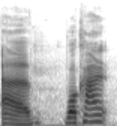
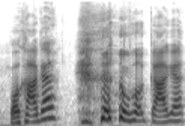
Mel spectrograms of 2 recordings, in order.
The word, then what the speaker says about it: Walukaga: Walukaga seems to just kind of ignore the U in the middle of it, which I found interesting.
